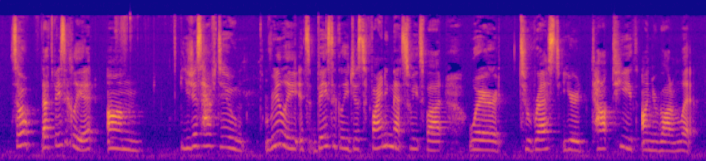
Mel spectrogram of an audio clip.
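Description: This woman's voice sits fairly high in pitch. She talks at a fairly slow pace. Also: ordinary pitch variation. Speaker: beatboxer and tutorial youtuber. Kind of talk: tutorial. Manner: casual, hesitant with many fillers. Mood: relaxed, friendly. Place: home room. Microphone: webcam.

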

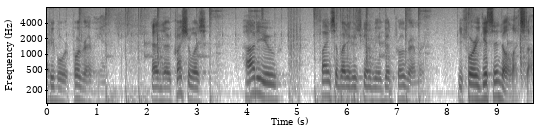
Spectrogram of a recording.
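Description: Against faint background music, a man talks at a moderate pace, leaving long, frequent pauses. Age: 80s+. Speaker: retired air force colonel, war veteran. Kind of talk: interview answer. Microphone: lapel.

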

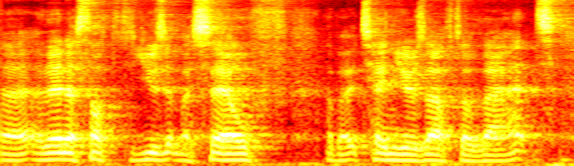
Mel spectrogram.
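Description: A man talks at a fairly quick pace with audible room echo. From Scotland. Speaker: conducting teacher. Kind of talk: lecture. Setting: video call. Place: home room. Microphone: video call.

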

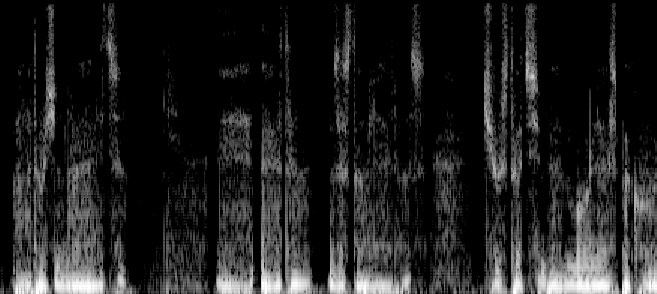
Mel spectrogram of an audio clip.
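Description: A man speaks very slowly in a very deep, low, somewhat breathy voice with ordinary pitch variation. The sound is dry with no echo, over a quiet background. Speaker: ASMR relaxation guide. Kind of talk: guided meditation. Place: home room. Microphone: handheld.

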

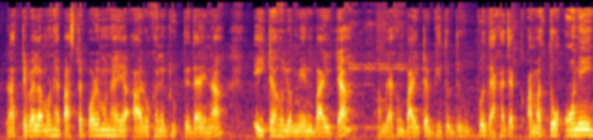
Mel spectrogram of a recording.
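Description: Music plays behind the speaker. She is a woman with a very deep, low pitch. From Bangladesh, Kushtia. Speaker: vlogger. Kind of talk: travel vlog narration.

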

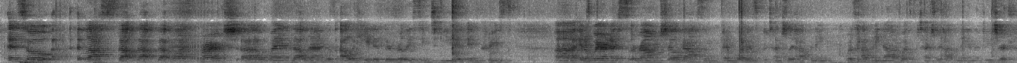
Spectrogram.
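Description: A woman talks at a fairly quick pace in a flat monotone, with audible room echo and noticeable background noise. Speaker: presenter. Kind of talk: public presentation. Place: hall. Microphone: camera far.

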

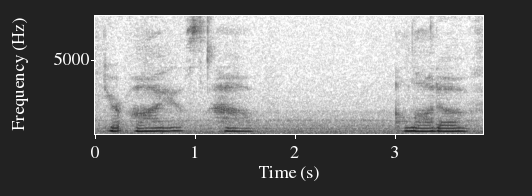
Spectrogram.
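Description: There is light background noise. A woman is speaking. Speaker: ASMR creator. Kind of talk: ASMR role-play. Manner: soft-spoken. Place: home room.

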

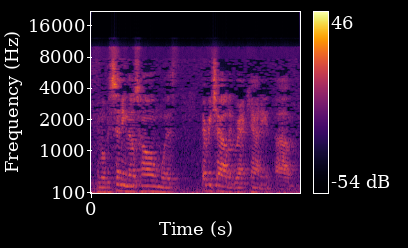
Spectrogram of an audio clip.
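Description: A man's fairly low voice at a fairly quick pace, with audible room echo and noticeable background noise. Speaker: council presenter. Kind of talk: public presentation. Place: meeting room.

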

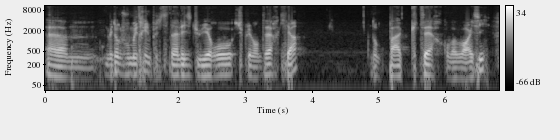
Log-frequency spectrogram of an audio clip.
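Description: A man speaks at a fairly quick pace in a fairly low voice with a bright, sharp tone. His speech breaks up with long, frequent pauses. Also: fairly even intonation. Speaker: gaming YouTuber; strategy game guide creator. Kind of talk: video game tutorial. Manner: casual, with frequent hesitations. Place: home room.

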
